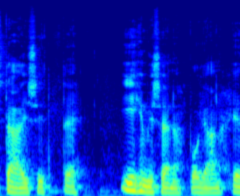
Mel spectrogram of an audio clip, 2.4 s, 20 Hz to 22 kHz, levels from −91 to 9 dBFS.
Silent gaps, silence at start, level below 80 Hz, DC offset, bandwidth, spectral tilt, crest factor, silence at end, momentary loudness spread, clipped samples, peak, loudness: none; 0 s; -66 dBFS; under 0.1%; 17 kHz; -6.5 dB/octave; 18 dB; 0 s; 11 LU; under 0.1%; -18 dBFS; -37 LUFS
